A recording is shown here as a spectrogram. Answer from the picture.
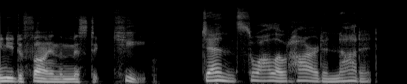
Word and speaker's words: cay: Pronounced key, not K, I said.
